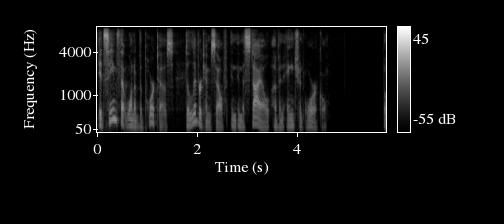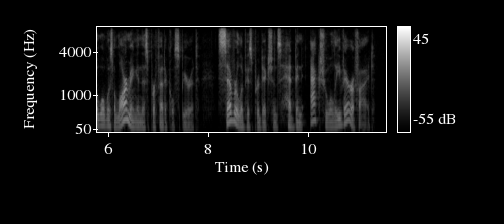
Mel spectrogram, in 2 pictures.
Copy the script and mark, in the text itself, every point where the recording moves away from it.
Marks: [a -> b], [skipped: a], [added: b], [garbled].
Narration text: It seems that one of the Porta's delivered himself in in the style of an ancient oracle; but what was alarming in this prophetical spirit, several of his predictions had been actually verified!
It seems that one of the Porta's delivered himself in in the style of an ancient oracle; but what was alarming in this prophetical spirit, several of his predictions had been actually verified!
